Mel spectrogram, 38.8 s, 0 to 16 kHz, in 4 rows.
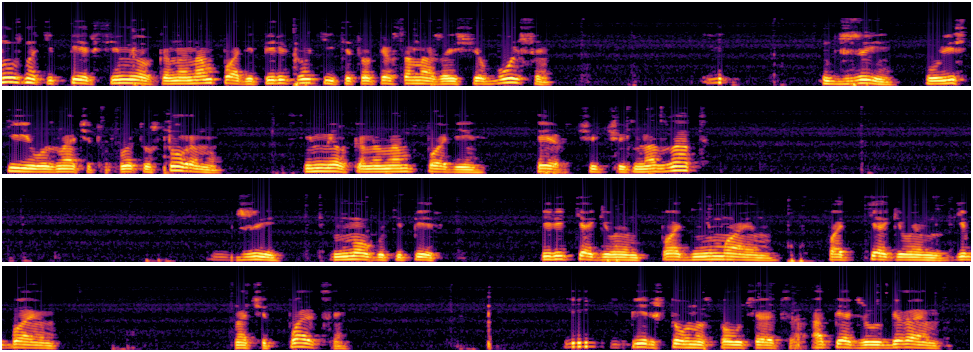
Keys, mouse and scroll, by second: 1.3 KP_7, 2.9 r, 4.0 click, 4.3-5.8 middle drag, 6.3-7.8 middle drag, 10.8 click, 12.2 KP_7, 15.1 r, 16.2-18.3 middle drag, 19.4 click, 22.6 click, 23.1 middle click, 25.3 r, 26.4 click, 27.2 g, 31.5 click, 32.4-33.6 middle drag, 34.3-35.2 drag, 37.8-38.4 middle drag.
